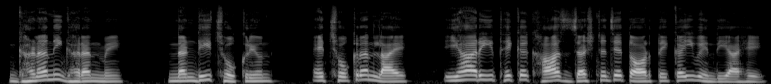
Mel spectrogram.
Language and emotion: Sindhi, neutral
